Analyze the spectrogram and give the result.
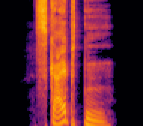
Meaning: inflection of skypen: 1. first/third-person plural preterite 2. first/third-person plural subjunctive II
- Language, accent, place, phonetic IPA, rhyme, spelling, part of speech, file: German, Germany, Berlin, [ˈskaɪ̯ptn̩], -aɪ̯ptn̩, skypten, verb, De-skypten.ogg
